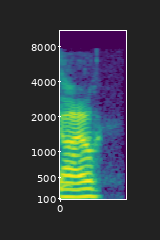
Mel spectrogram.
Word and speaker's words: Guile: Hopefully, is it Guile? Is that how you pronounce it? – Guile. Oh, yeah, it goes with everything.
